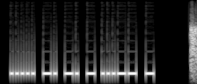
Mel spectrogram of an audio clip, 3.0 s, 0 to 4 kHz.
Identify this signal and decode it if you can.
Morse code, heard as a keyed tone, about 33 wpm, 310 Hz. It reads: 5NN T3T
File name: AUDIO2019 / HA5BA CW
